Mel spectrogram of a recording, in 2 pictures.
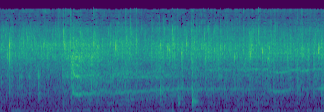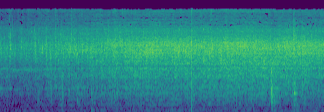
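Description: Blue crab pieces frying in a hot wok, sizzling steadily, with a spatula scraping and tapping against the pan as it stirs. The sizzle grows louder about two-thirds of the way through.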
